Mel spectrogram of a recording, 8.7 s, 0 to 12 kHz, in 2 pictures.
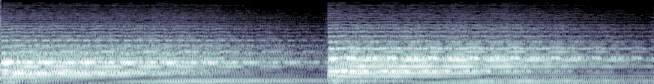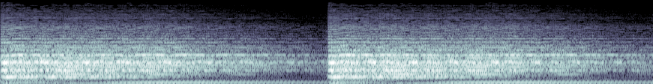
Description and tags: bassline synth 110bpm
